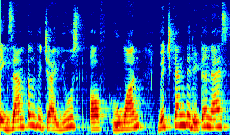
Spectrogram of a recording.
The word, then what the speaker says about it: Juan: as Huan, so Huan, you might spell your name as Juan, but it is pronounced as Huan.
